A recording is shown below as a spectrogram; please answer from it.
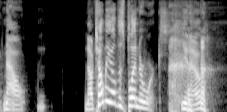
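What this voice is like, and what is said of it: Imitates another person's voice. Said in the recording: “that was a good Barack impression. ... It's not that good.”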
